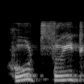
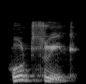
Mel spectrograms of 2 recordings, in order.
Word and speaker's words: Hootsuite: Social media tools जो है, मैं अगर उसका एक एग्जांपल दूं सिंपल सा, हूट स्वीट करके एक सोशल मीडिया लिसनिंग टूल है। इसकी स्पेलिंग है HOOTSUITE, हूट स्वीट। हूट स्वीट अगर आप उस पे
